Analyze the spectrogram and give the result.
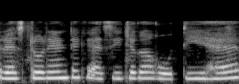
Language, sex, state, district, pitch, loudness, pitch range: Hindi, female, Uttarakhand, Uttarkashi, 275 Hz, -14 LUFS, 270-285 Hz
